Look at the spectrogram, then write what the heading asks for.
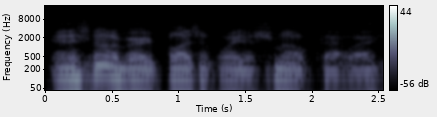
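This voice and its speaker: Man, lower-pitched voice, casual reviewer, unhurried, hesitant, thinking aloud. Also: dry recording, dull audio. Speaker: pipe tobacco reviewer. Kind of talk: casual rambling product review to camera.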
